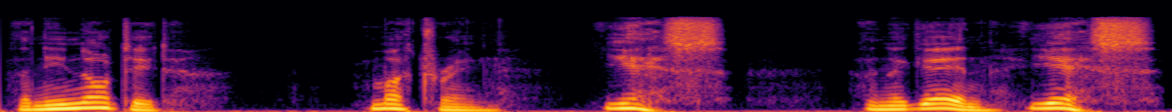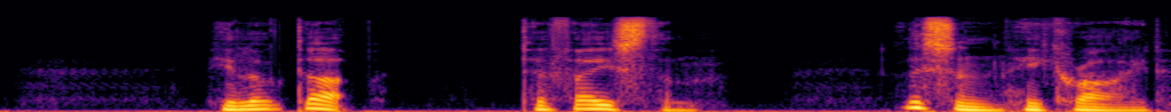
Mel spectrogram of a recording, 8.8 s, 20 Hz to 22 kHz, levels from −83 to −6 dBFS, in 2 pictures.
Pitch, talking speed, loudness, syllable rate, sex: 125 Hz, 115 wpm, -18 LUFS, 4.4 syllables/s, male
